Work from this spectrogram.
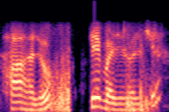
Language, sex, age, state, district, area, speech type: Maithili, male, 18-30, Bihar, Madhubani, rural, conversation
